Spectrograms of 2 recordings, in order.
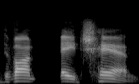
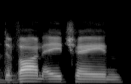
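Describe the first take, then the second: First: The last syllable sounds like 'chan'. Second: The last syllable sounds like 'chain'. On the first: The speaker calls it right. "is actually how you pronounce his name" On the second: The speaker calls it wrong. "or sorry"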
